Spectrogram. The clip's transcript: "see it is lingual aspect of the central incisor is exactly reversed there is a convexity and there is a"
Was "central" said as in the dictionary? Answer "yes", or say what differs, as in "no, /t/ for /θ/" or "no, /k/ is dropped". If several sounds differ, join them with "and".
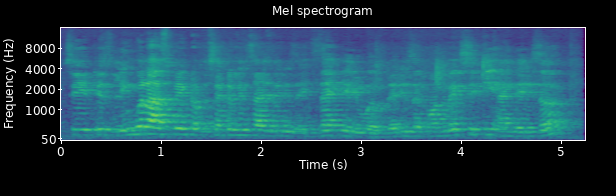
yes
